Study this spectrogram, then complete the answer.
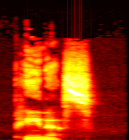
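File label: "penis" English, British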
